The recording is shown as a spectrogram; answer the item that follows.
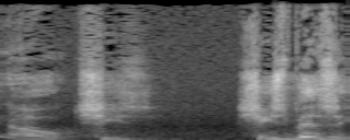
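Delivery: slow, soft, hushed half-whisper. Retelling a joke where a little boy answers the phone: imitating a half-whispering little boy. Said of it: "the little boy was kinda whispering".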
